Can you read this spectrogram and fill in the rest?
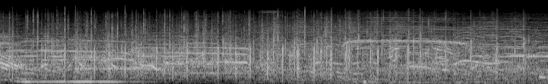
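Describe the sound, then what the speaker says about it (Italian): A beach-club crowd at Rosolina Mare applauds and cheers for a dancer, loud clapping mixed with shouts and lively voices, with whistles and a music-like tone running through. "Facciamo un applauso anche per Veronica"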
